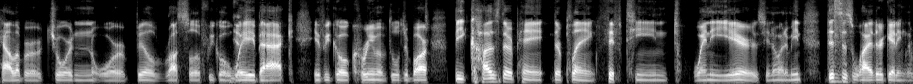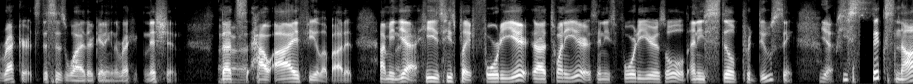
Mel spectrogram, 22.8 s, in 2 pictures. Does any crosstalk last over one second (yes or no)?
no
